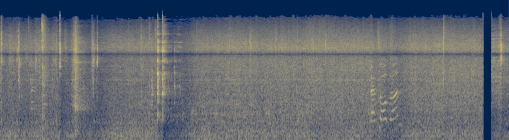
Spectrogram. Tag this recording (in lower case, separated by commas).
speech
